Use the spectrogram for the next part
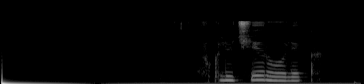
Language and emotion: Russian, neutral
